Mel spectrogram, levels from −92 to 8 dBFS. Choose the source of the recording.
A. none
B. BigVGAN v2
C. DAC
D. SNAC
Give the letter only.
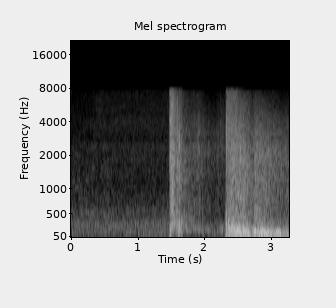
A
